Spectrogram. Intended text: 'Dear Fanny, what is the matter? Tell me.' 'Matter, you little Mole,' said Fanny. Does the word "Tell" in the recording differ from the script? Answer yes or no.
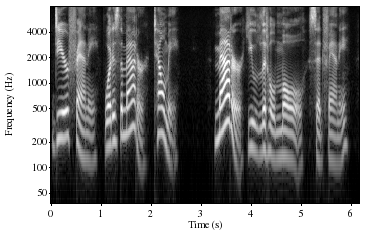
no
